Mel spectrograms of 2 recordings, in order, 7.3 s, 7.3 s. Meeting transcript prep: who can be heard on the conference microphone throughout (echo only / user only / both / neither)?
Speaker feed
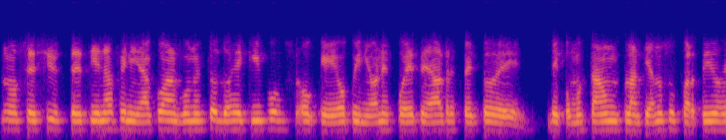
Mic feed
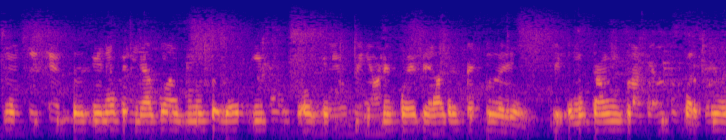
echo only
